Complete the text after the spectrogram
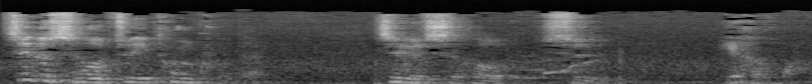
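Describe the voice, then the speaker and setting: A man's voice: sits high, moderate pace, noisy background. A man preaching a sermon, full of rhetorical questions and sighing exclamations. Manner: animated, rhetorical questions with frequent sighing interjections. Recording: roomy hall recorded from a distance.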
